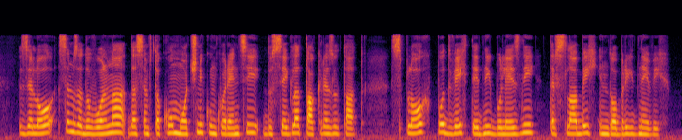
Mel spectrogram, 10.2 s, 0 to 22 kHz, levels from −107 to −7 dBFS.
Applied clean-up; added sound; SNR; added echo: none; none; none; none.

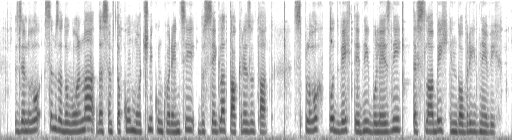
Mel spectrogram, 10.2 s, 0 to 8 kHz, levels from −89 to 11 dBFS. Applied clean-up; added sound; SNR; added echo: neural diffusion model UNIVERSE++.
